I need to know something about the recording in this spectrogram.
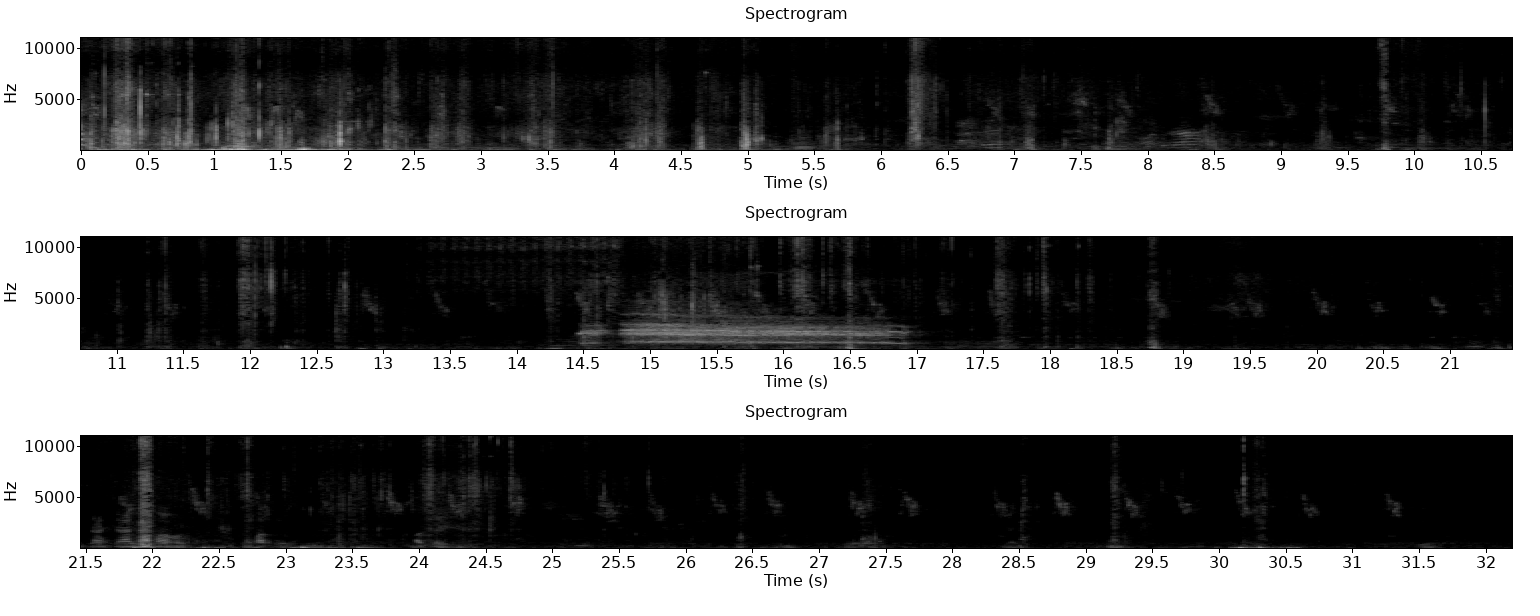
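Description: One long farm-animal call, about two and a half seconds, midway through, over scattered knocks and clicks, with heavier thumps at the start.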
